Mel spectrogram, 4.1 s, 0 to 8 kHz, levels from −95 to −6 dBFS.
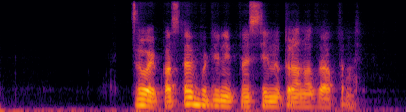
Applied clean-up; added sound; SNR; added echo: neural mask model DeepFilterNet 3.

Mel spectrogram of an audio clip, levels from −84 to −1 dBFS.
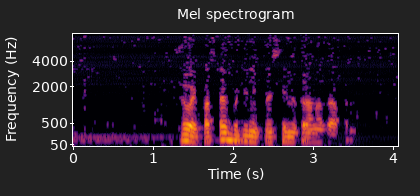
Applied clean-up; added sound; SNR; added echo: classical method spectral subtraction.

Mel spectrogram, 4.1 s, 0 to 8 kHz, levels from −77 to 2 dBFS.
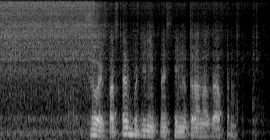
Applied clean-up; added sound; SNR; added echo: neural mask model RNNoise.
